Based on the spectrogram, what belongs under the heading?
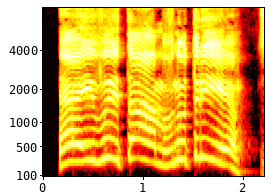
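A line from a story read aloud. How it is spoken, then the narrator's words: Yelling. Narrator (Russian): завопила она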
